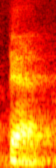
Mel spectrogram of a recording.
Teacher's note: Jadi ujung lidah dikenakan pangkal gigi seri yang di dalam itu da. Kalau da itu lidahnya kenanya tuh langit-langit mulut da itu. Nah, itu dimajukan sedikit menjadi da.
